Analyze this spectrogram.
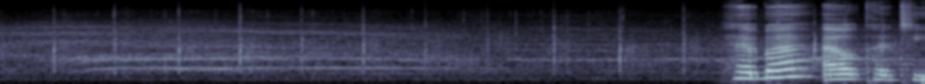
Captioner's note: audience applauds; audience cheers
